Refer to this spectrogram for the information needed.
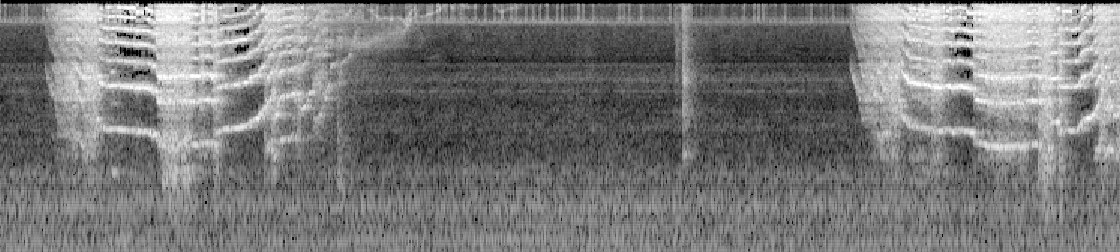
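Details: Personal Chiller Nugget countertop ice maker, one day after purchase, making loud high-pitched squealing bursts over a steady low hum while making ice; cause unknown.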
